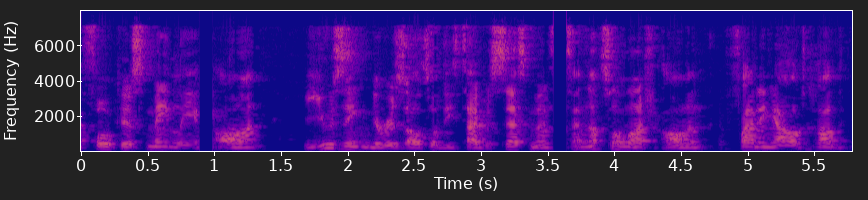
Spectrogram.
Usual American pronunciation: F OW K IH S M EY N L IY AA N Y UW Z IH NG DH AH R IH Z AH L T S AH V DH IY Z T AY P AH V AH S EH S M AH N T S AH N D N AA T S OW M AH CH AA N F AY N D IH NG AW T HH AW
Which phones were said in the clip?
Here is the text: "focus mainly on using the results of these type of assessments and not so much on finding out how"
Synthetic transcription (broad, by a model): F OW K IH S M EY N L IY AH N Y UW Z IH NG DH AH R IH Z AH L T S AH V DH IY Z T AY P AH V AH S EH S M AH N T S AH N N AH T S OW M AH CH N F AY N D IH NG AW T HH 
